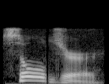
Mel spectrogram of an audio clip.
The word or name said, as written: soldier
